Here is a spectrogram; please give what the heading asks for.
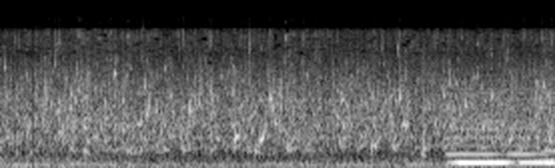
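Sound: water running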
